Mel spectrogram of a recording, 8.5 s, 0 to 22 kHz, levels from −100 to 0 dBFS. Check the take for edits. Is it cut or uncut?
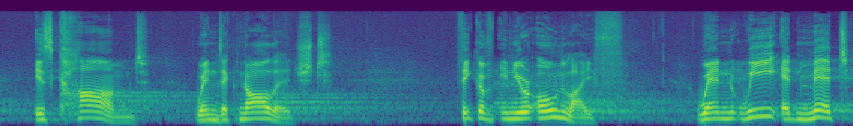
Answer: cut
